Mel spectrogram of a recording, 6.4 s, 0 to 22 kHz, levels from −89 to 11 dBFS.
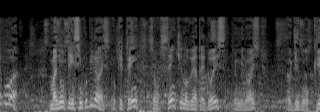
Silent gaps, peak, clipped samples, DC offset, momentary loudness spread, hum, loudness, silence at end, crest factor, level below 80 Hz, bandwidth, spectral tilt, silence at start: none; -8 dBFS; under 0.1%; under 0.1%; 17 LU; none; -25 LUFS; 0 s; 16 dB; -48 dBFS; 11.5 kHz; -5.5 dB/octave; 0 s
